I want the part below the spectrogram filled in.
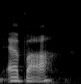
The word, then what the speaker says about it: Ewa: So he didn't understand it because Eva is spelled E-W-A, but it's pronounced with a V sound, Eva.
